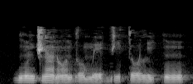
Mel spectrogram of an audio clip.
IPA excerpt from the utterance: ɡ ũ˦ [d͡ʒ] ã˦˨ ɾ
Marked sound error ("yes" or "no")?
no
